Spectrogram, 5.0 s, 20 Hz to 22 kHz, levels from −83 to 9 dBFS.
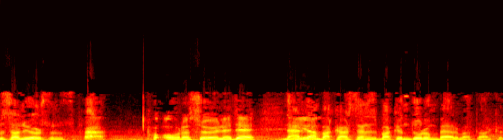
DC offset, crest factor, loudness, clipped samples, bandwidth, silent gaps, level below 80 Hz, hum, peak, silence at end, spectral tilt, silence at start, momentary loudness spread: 0.7%; 12 dB; -13 LUFS; under 0.1%; 8 kHz; none; -42 dBFS; none; 0 dBFS; 0 s; -6.5 dB/octave; 0 s; 9 LU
